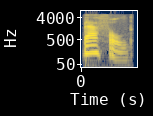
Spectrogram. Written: baffled

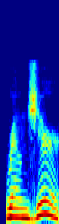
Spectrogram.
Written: rongeur

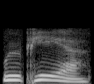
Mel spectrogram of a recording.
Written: rupiah

